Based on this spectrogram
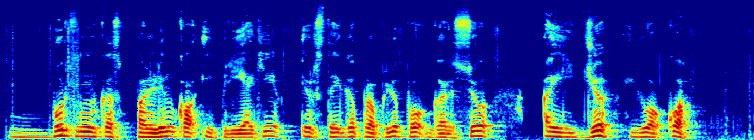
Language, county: Lithuanian, Kaunas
